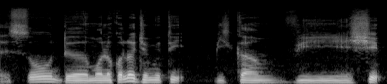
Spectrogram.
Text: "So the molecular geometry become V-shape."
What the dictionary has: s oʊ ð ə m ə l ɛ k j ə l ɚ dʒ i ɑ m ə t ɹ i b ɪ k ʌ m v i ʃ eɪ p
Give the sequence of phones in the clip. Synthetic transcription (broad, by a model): s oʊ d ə m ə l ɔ k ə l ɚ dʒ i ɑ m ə t i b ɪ k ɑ m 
